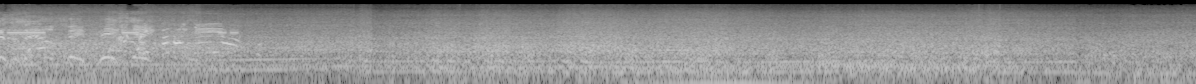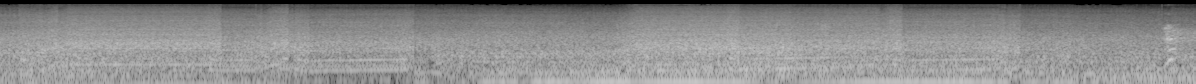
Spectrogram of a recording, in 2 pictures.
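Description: A car engine hums and revs as a car drives along.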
